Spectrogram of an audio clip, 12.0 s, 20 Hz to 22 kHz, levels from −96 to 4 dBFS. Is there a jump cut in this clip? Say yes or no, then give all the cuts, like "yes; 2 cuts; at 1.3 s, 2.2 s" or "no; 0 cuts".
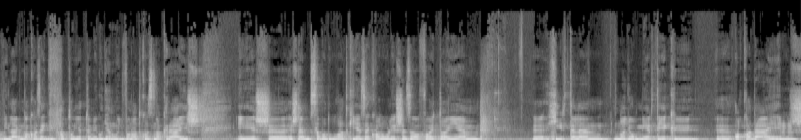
no; 0 cuts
